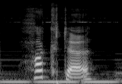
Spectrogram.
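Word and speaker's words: Rakta: After that, a strange little goth psychedelic Brazilian post-punk group called Hakta, which is spelled with an R at the beginning instead of an H, but because it is Portuguese, the R is pronounced like H.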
